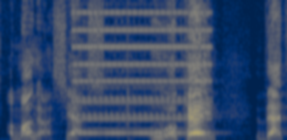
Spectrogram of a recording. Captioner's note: timer ringing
